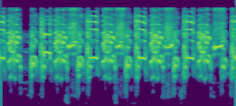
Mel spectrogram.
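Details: Grey francolin hen accompanied by chicks, giving a loud rapid run of harsh, squawking multi-part notes, repeated about every third of a second without pause.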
